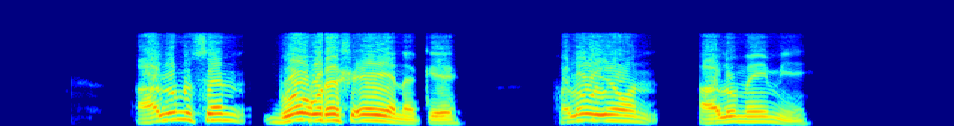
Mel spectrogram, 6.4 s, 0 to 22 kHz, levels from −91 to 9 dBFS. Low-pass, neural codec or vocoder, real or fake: 7.2 kHz; autoencoder, 48 kHz, 128 numbers a frame, DAC-VAE, trained on Japanese speech; fake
